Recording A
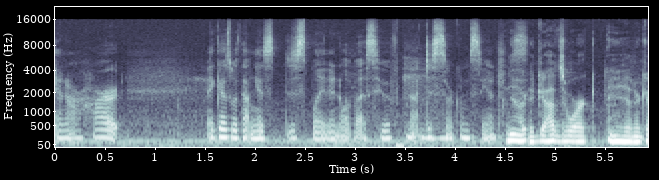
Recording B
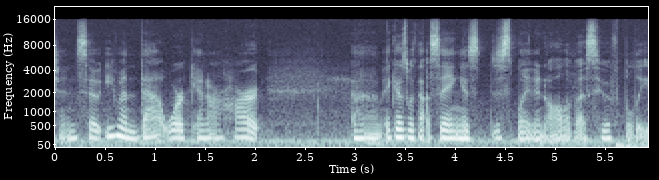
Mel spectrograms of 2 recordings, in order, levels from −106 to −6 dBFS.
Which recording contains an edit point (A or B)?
A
